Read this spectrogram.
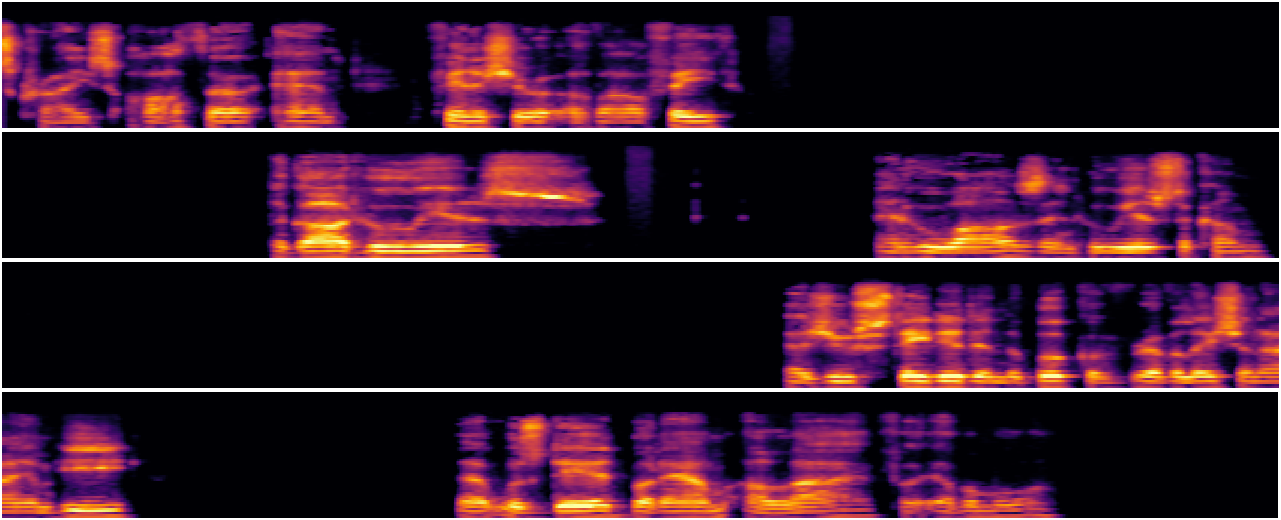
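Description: An elderly man speaks calmly in short bursts, with long pauses between them.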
